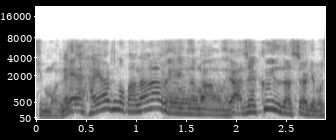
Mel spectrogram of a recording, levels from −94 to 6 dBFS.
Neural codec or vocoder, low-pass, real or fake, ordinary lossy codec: codec, 16 kHz, 4.8 kbps, FACodec; 7.2 kHz; fake; AAC, 48 kbps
